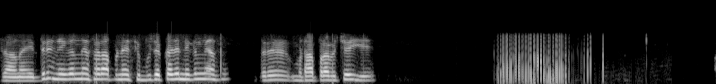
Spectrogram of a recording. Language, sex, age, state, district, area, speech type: Dogri, male, 18-30, Jammu and Kashmir, Samba, rural, conversation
